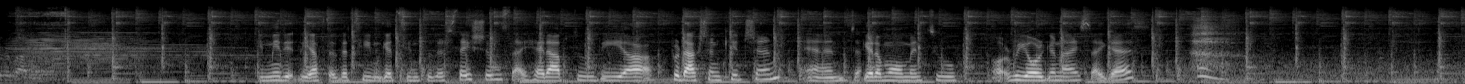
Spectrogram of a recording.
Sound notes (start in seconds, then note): 11.8 sighing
